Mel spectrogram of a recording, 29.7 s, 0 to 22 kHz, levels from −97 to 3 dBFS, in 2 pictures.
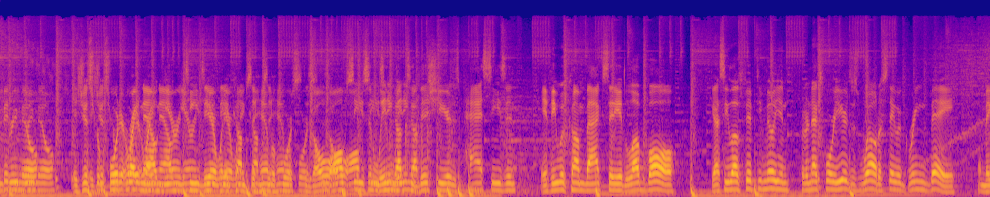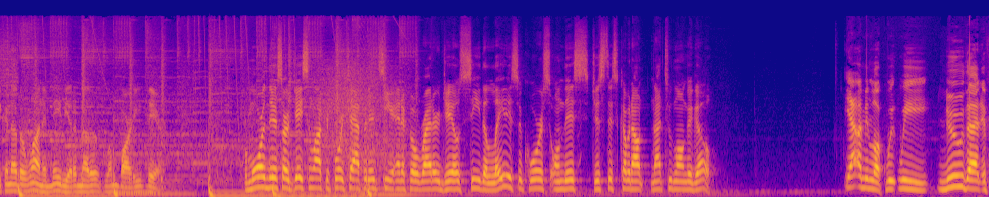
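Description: A doubled audio track is under way from the start until 6.34 s. A dry, full-band copy trails the original by about a fifth of a second, some 5 dB quieter, then stops abruptly. It likely comes from the same audio being captured again through a slower path.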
